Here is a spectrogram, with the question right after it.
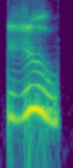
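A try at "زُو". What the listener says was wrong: Okay, just a tiny bit shorter. Zoo. Okay, so when we make this letter sound, we have to round our mouth because this is one of the thick, heavy letters, okay?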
